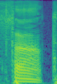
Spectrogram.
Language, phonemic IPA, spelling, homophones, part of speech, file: French, /sɛ̃t/, Saintes, ceinte / ceintes / Cynthe / sainte / saintes, proper noun, Fr-Saintes.ogg
- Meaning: 1. Saintes; A city in the southeastern French département Charente-Maritime, the former capital of the Saintonge province 2. Saintes; A French Catholic diocese named after the above, its see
